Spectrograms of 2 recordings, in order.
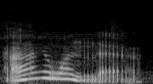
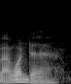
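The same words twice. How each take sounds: First: Very high, slow wondering voice; wizard impression. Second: Said in the usual way. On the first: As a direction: stretch it high and slow, dreamy. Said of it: "like that one guy from Harry Potter".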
